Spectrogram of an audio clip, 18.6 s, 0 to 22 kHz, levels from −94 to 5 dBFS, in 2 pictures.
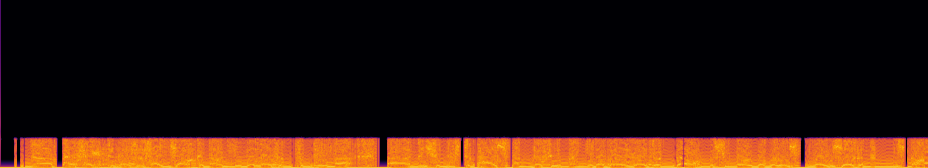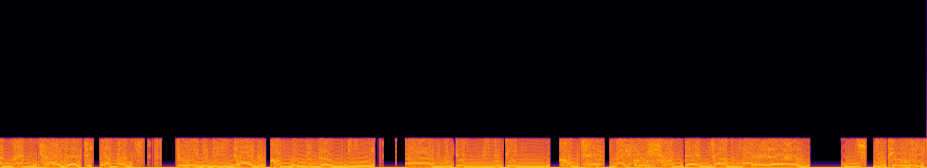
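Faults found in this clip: Linear audio read as companded, whole clip. Harsh, very loud distortion over the speech from start to end. Probable component: decoder format setting. Linear 8-bit samples expanded as mu-law codes. Small values just on one side of zero map to the largest outputs, so quiet signal becomes loud, harsh distortion. The source itself was stored as linear 8-bit.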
